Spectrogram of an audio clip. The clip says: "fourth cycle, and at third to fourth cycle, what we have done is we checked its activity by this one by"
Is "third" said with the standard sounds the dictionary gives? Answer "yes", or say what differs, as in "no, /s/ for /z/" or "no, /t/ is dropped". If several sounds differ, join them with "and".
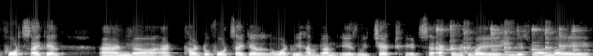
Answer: no, /t/ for /θ/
